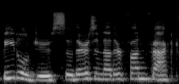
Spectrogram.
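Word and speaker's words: Betelgeuse: star that's named beetlejuice it's not spelled like beetlejuice like the movie it's spelled like i'm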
